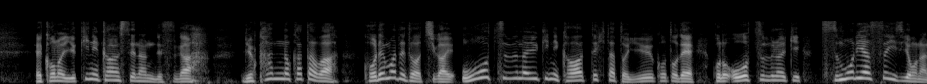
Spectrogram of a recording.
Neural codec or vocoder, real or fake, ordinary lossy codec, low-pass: codec, 16 kHz, 2 kbps, FunCodec, trained on Chinese and English, 25 frames a second; fake; none; none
